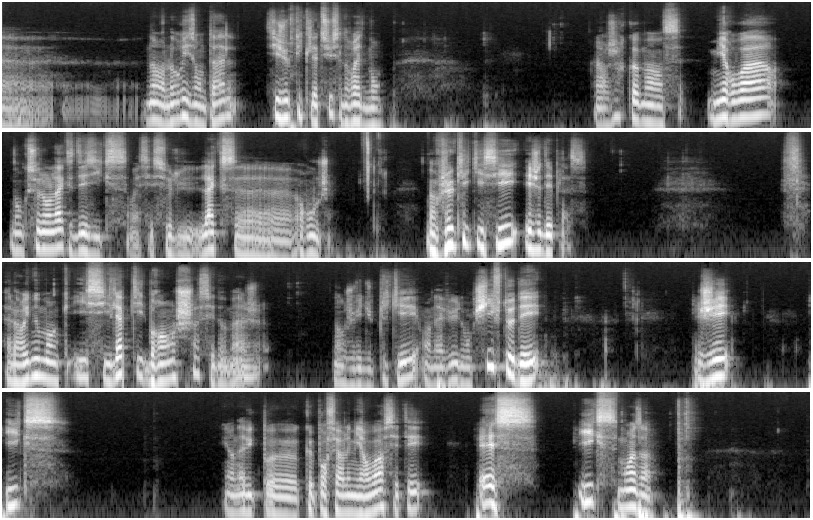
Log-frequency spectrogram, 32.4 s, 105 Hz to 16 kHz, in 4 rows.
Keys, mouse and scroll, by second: 2.9 click, 4.6 ctrl+z, 5.5 click, 9.1 click, 12.8-16.2 drag, 19.2 click, 21.7 shift+d, 23.1 g, 24.3 x, 25.7 click, 27.0 click, 27.5 click, 29.0 s, 30.0 x, 30.4 KP_Subtract, 30.6 KP_1, 31.1 Return.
